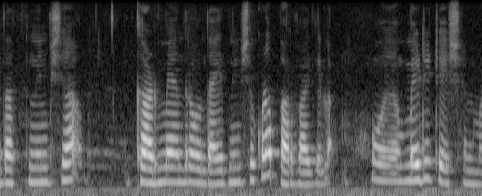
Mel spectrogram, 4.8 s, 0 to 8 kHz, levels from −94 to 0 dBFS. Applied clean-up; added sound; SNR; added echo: none; none; none; none.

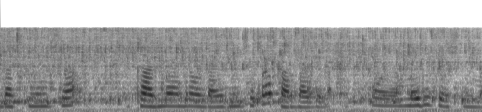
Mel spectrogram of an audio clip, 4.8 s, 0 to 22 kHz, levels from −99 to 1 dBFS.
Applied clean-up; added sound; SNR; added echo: none; Liquid; 5 dB; none.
